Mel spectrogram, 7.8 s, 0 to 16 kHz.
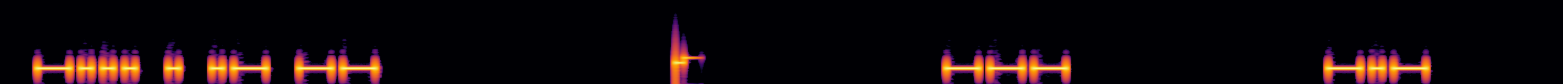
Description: Morse code, heard as a keyed tone, about 22 wpm, spaced as for 13 wpm, 700 Hz. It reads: BEAM OK
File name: Top 90 QSO Elements - 8x Character Spacing - 22wpm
